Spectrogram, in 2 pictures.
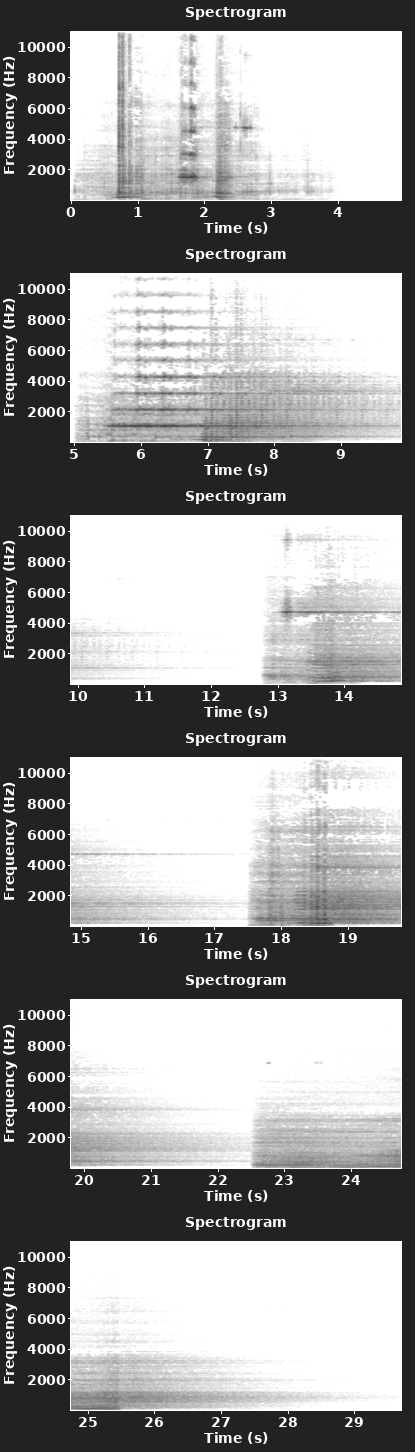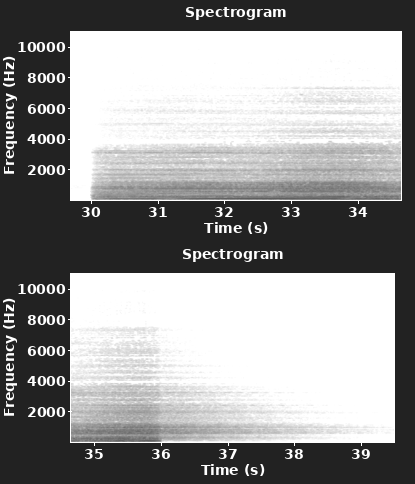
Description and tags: Creepy/Eerie/Horror
Free!
A recording of an old coffee grinder. It begins with the raw recording which then moves into more creepy and eerie aesthetics and design examples. Easy to cut up and fade off the reverb tail.
Perfect for psychological/horror/thriller games or animations, cut scenes or flashbacks of live action productions.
